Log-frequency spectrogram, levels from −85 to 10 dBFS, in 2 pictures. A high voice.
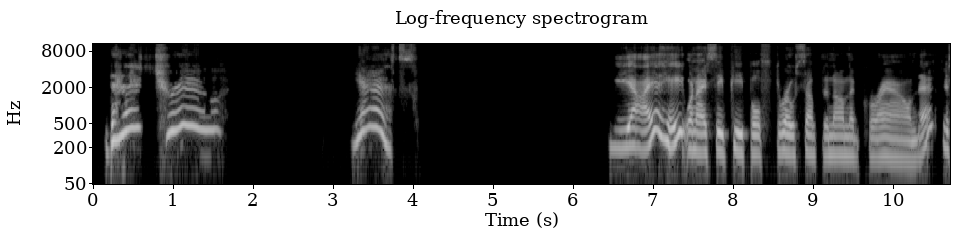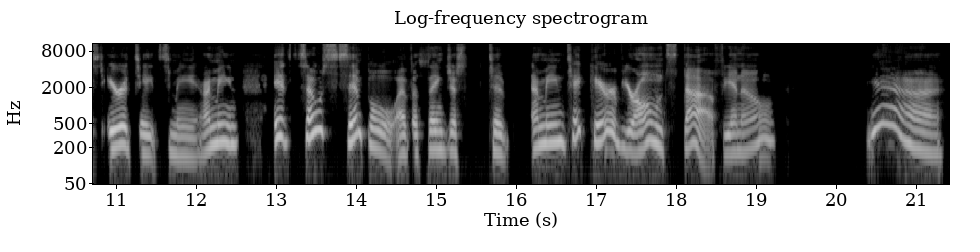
Yes: high, 200 Hz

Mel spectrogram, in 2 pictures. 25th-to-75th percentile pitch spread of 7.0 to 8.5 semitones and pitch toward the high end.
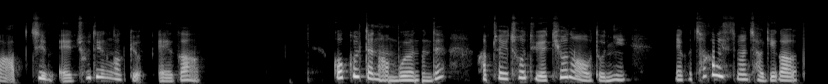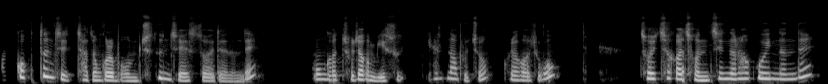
Yes: wide, 7.4 semitones; high, 240 Hz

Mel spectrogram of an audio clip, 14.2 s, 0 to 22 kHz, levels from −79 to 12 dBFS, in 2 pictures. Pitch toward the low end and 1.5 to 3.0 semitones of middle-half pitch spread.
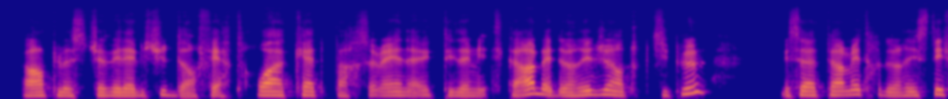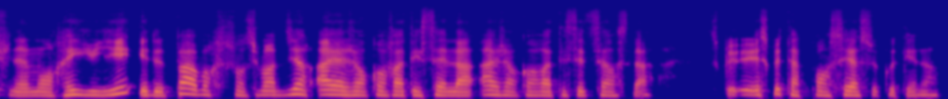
No: medium, 165 Hz; narrow, 2.6 semitones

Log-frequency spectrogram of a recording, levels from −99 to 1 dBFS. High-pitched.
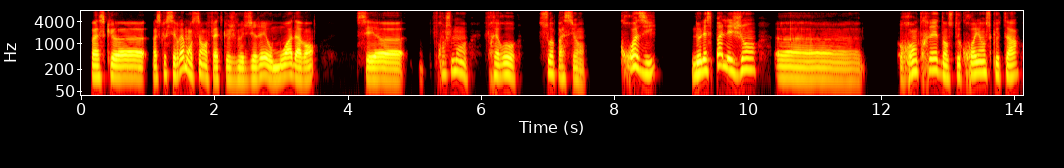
No: low, 125 Hz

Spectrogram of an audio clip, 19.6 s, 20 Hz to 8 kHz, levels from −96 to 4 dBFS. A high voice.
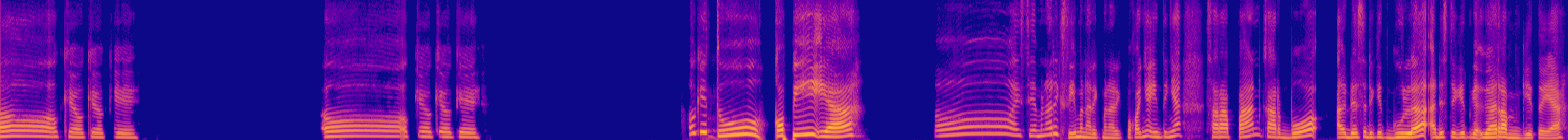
Yes: high, 245 Hz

